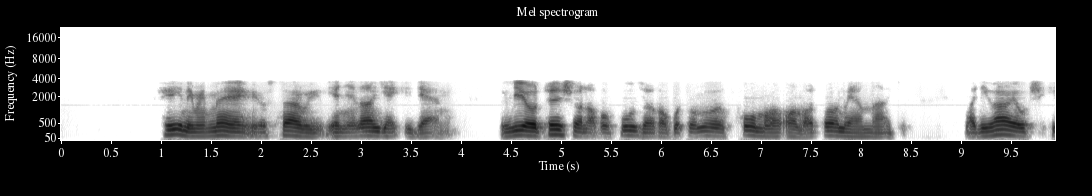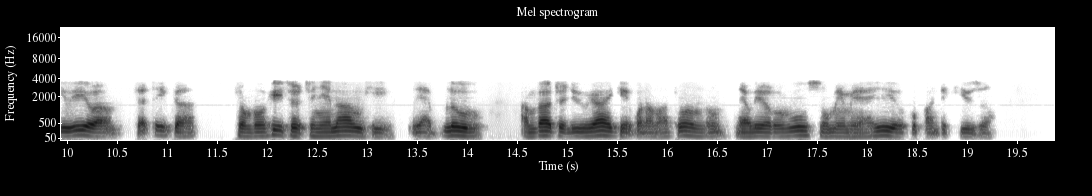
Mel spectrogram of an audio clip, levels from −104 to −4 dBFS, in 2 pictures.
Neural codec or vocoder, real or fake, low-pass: codec, 16 kHz, 1 kbps, X-Codec, HuBERT features, trained on LibriSpeech; fake; 3.6 kHz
